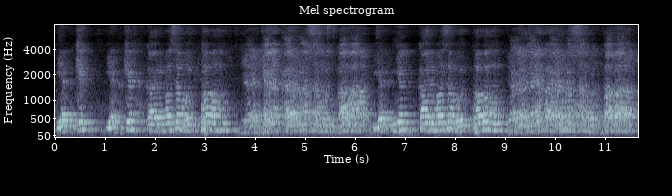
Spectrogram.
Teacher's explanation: विसर्ग का उच्चारण नहीं होता है, वो हल्का सा ब्रेक वहां पर लेना होता है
